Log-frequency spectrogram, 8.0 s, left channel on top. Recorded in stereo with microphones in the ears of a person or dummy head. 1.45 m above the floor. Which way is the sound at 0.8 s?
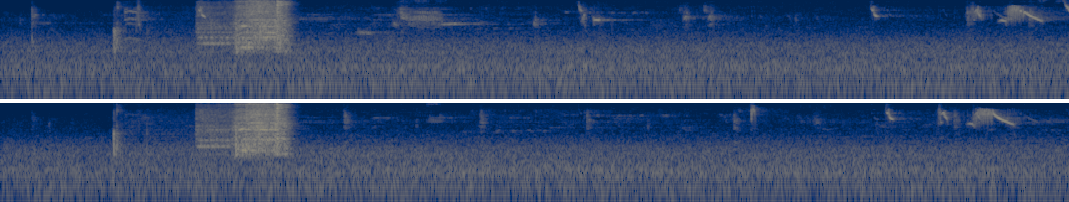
50° right (ahead or behind).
